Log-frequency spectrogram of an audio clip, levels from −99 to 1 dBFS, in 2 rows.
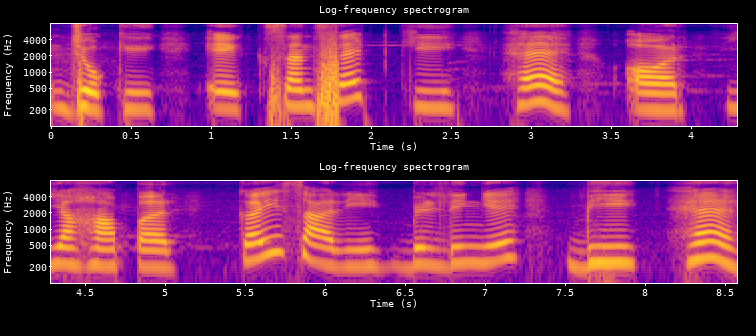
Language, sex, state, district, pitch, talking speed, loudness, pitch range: Hindi, female, Madhya Pradesh, Dhar, 235 Hz, 90 wpm, -16 LUFS, 215-280 Hz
